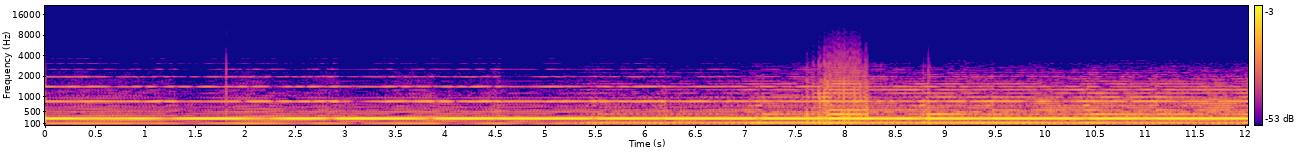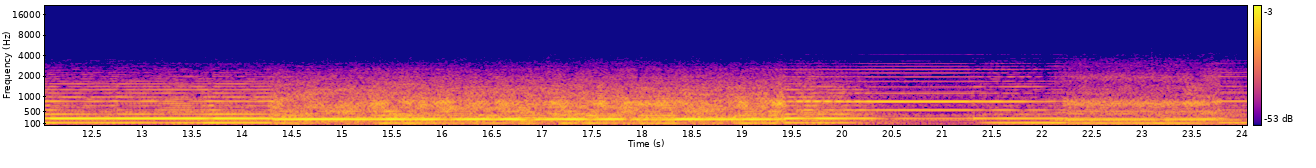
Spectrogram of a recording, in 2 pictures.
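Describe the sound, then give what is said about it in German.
A sustained, harmonically rich synth-like drone treated with a delay effect and heavy overdrive, holding steady with a few abrupt shifts in tone and one brief noisy burst partway through, with no voices. “Und jetzt mal noch ein bisschen das Delay dazu. Das kannst du auch komplett richtig geil übersteuern.”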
